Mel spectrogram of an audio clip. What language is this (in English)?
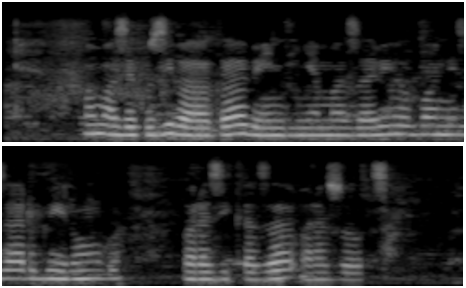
Kinyarwanda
